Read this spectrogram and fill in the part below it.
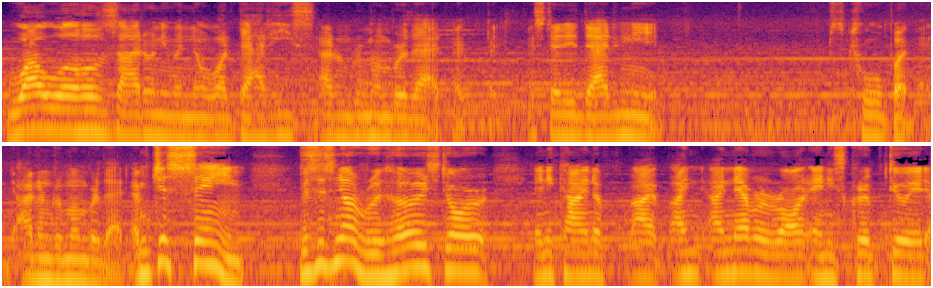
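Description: A man's voice: a little high, moderate pace. A young man from Kerala with a Malayali accent, talking unscripted to a camera in a parked car, restarting and correcting himself often. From Kerala, India. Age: young adult. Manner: rambling, frequent restarts and self-corrections. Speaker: vlogger. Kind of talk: unscripted casual talk to camera. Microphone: camera on the dashboard facing him. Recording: background music under the voice. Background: background music.

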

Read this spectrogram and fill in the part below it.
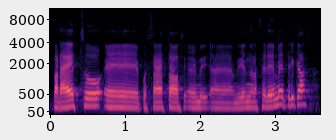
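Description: Cuban man giving a relaxed tech talk. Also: a little high, fast talker, clear, resonant tone, highs cut off. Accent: Cuban Spanish. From Cuba. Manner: casual, thinks aloud with many fillers and restarts. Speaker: conference speaker. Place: conference room, audience present. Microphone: handheld microphone.

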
